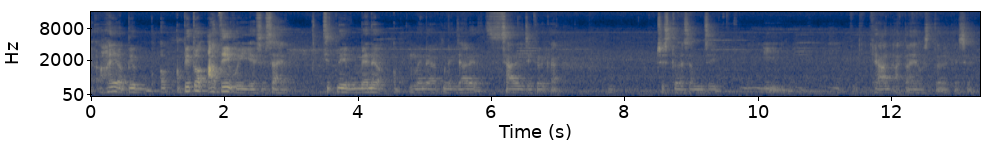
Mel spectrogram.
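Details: Adult male who stammers, recording Day 5 of a daily speech practice routine for stammering, speaking freely in continuous-speech practice; stuttering.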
